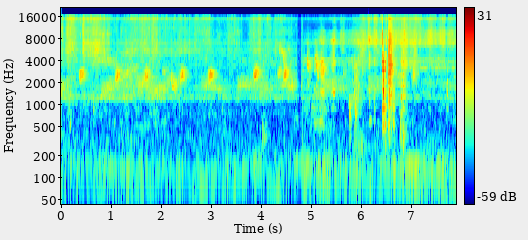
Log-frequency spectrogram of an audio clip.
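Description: A bird chirping over and over, short high chirps about every half second. About five seconds in, a few sharp clicks and knocks come in; these are the loudest sounds.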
